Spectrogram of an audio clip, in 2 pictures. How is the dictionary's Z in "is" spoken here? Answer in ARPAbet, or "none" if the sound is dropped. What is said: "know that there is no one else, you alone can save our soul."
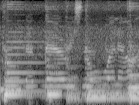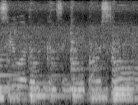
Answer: Z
